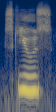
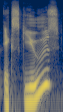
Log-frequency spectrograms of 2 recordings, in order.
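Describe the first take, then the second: First: The word is said without its first syllable. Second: The word is said with its first syllable. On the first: "There's no first syllable" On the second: "It's either excuse"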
